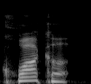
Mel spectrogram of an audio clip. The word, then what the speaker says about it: quokka: Okay, so it's quokka. Quokka. – Okay. – Quokka. That's how you say it.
